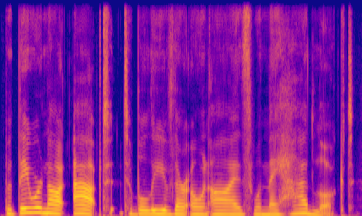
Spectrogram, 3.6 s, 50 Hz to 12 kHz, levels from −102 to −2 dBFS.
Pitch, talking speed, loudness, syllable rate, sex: 210 Hz, 230 wpm, -17 LUFS, 5.2 syllables/s, female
